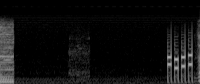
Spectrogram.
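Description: Rock music from a TV break bumper cuts off abruptly just after the start. About a second and a half of very quiet dead air with faint hiss follows, and then a man's voice begins near the end.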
